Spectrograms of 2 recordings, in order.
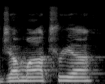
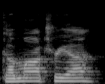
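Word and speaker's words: gematria: Uh it's not pronounced jamatria. It's actually pronounced gumatria.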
